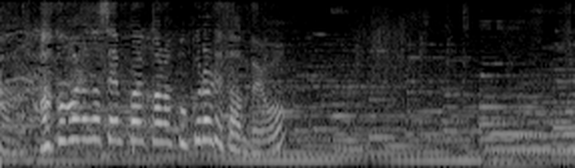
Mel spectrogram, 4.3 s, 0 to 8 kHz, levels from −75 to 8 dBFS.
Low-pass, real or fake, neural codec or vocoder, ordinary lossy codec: none; real; none; none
